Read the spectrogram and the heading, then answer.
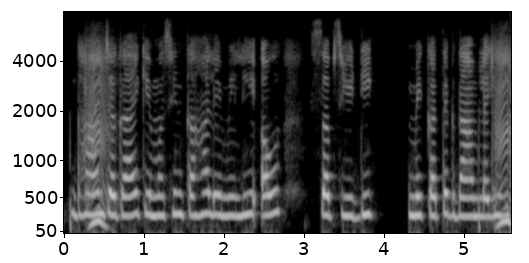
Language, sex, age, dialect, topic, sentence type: Chhattisgarhi, female, 18-24, Northern/Bhandar, agriculture, question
